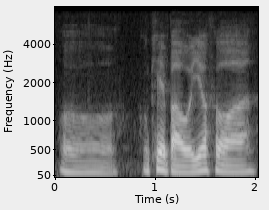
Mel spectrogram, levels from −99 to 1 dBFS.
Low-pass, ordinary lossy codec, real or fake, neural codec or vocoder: 7.2 kHz; none; real; none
